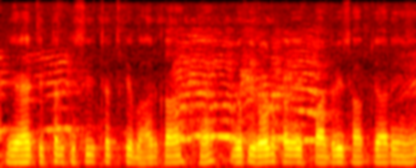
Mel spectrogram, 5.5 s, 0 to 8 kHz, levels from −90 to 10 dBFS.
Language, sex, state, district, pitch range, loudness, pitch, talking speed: Hindi, male, Bihar, Darbhanga, 115-120 Hz, -20 LUFS, 120 Hz, 185 wpm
